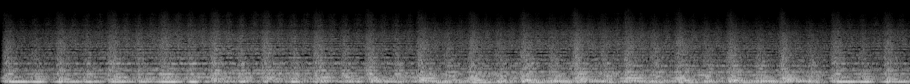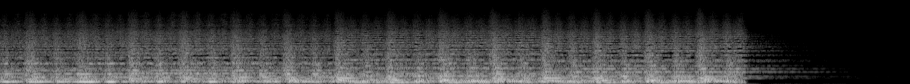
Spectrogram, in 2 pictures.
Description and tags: Epic Strings
This is a so called "epic" chord progression (AmCFG) played rhythmically by the string section of an orchestra: basses, cellos and violins.
cinematic, epic, hollywood, orchestra, sountracks, strings, trailer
